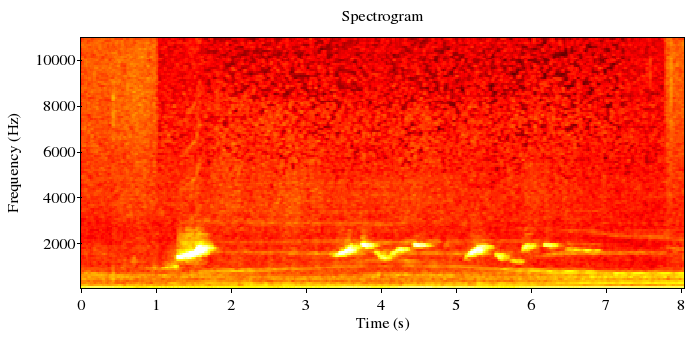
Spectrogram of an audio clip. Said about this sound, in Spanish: Empecé a escuchar silbidos, lejanos, y luego rocas que caían desde arriba, como si alguien caminara por encima de mí y fuera pateando pequeñas rocas.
